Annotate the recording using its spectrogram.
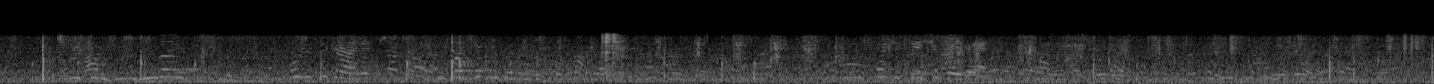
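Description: A tennis ball is struck with a racket, with sharp pops outdoors.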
